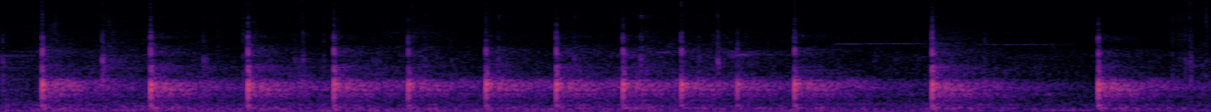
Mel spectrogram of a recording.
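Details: Babyjogger City Elite stroller rolling: sharp hollow clacks about twice a second, irregularly spaced, from a rattling front wheel; the rattle can also be triggered by hand.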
